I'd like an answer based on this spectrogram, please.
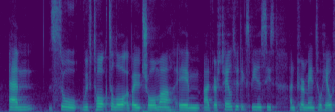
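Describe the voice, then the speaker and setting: A woman with a Glaswegian accent speaks at a medium pitch. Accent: Glaswegian Scottish. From Scotland, Glasgow. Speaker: research programme manager. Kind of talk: conference talk. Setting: stage with microphone at conference.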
